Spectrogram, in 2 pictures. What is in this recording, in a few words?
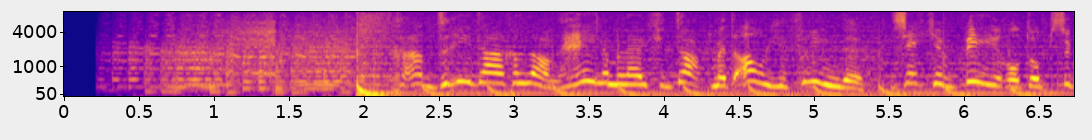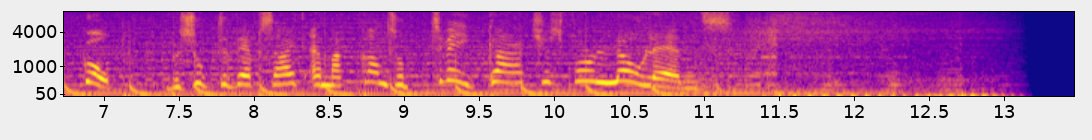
promo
